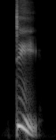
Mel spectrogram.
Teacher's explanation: it has to be a sharp, confident drop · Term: fourth tone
